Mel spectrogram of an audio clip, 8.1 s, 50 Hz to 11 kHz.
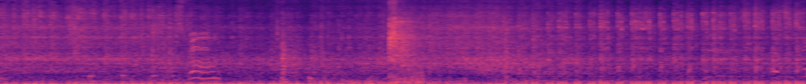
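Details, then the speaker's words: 1977 Datsun B210 first start after fuel and ignition system cleanup, two gallons of fresh gas, fuel primed by syringe; starts right up but runs with a deep, uneven, lumpy rumble and sounds bad; rough running, cause unknown. "amazing oh my gosh sounds bad"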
